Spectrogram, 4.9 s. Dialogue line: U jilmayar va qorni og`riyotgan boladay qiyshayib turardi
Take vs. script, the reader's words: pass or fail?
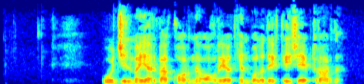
pass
